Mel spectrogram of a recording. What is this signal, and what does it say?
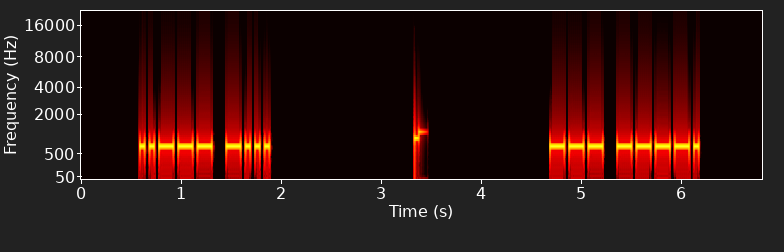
Morse code, heard as a keyed tone, about 25 wpm, 700 Hz. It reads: 2B O9
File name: Two Letter-Number Combinations - 25wpm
